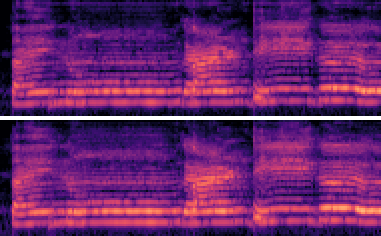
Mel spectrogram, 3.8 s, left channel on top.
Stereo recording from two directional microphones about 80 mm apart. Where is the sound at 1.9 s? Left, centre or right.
Left.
